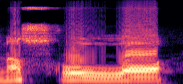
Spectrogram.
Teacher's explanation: সদের উচ্চারণ সিনের মতো করলে হবে না। সদের উচ্চারণ যদি সদের মতো হয় তাহলে নাস বলার সাথে সাথে ঠোঁটটা একটু গোলাকার হয়ে যাবে।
